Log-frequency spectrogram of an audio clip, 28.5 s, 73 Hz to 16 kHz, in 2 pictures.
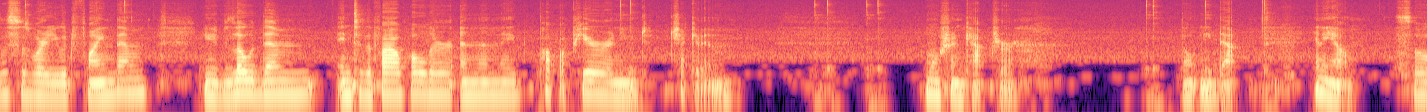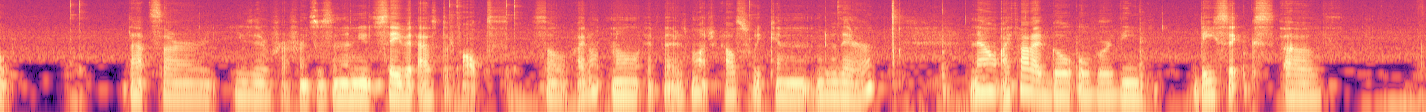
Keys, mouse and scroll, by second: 19.0 click, 21.3 click, 22.6 scroll up 1, 23.2 middle click, 24.5 middle click, 24.8-25.3 scroll down 2, 25.3 middle click, 25.6 middle click, 25.7 middle click, 26.2 middle click, 26.4 scroll up 1.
